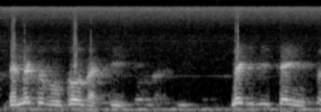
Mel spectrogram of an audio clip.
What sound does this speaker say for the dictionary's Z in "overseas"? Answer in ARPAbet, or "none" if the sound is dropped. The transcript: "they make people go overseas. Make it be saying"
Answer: none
